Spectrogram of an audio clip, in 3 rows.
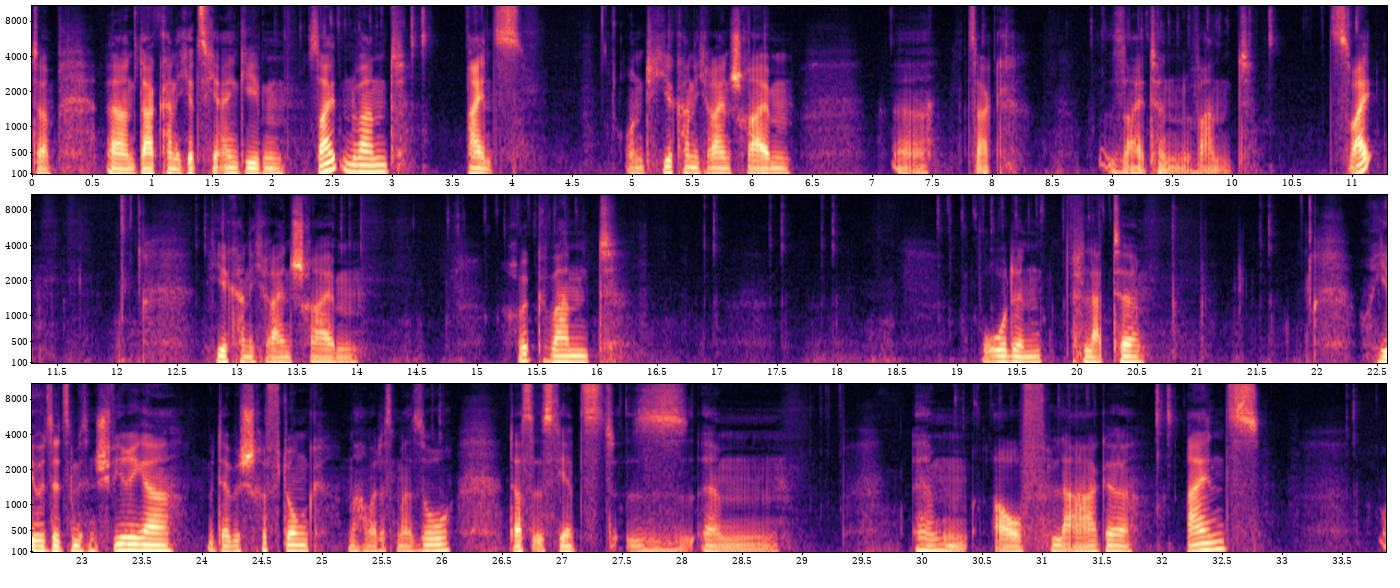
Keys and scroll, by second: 7.4 Escape, 8.9 shift+s, 27.4 shift+s, 29.1 BackSpace.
